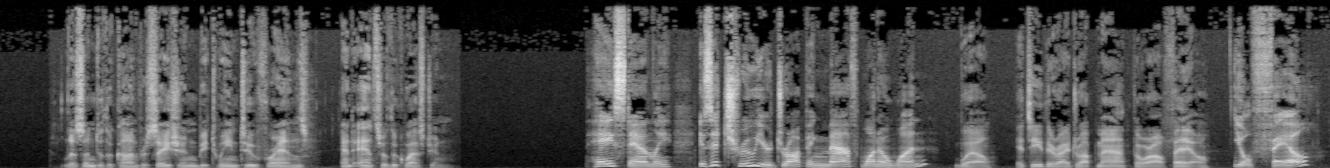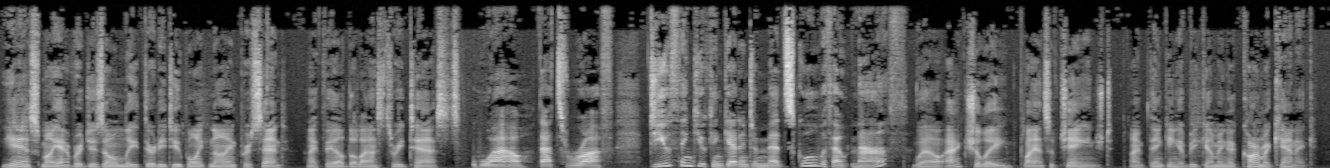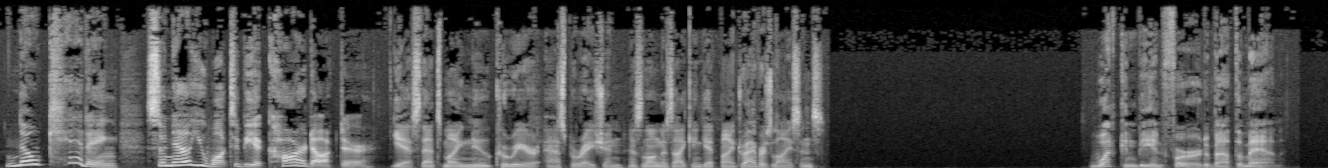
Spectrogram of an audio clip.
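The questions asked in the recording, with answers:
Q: What can be inferred about the man?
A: He no longer plans to go to medical school; he now wants to become a car mechanic.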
